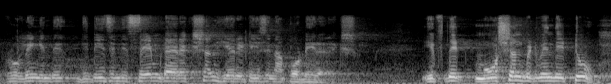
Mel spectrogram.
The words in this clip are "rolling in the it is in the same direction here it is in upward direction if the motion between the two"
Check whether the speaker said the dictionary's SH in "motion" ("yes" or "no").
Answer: yes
